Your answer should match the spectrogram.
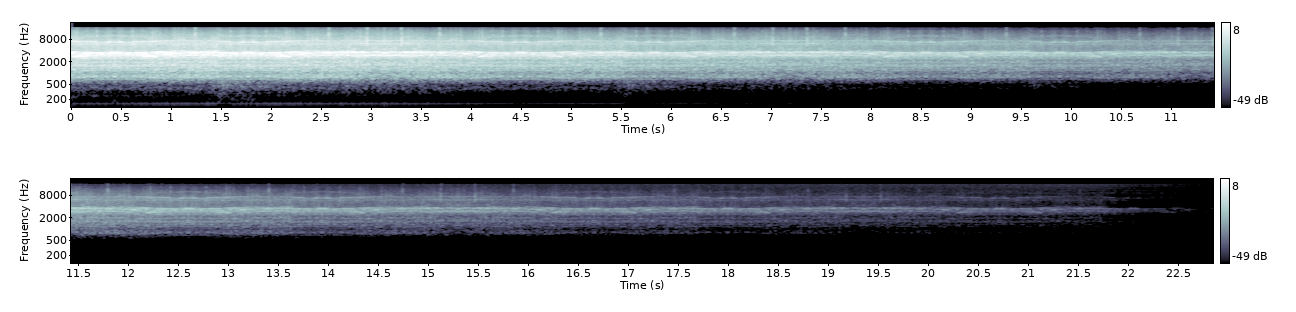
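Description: Electronic noise wash from a hardcore rave track's outro: a hiss with a slow sweeping, swirling movement, fading out steadily into nothing. A faint low drone under it drops out near the end.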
